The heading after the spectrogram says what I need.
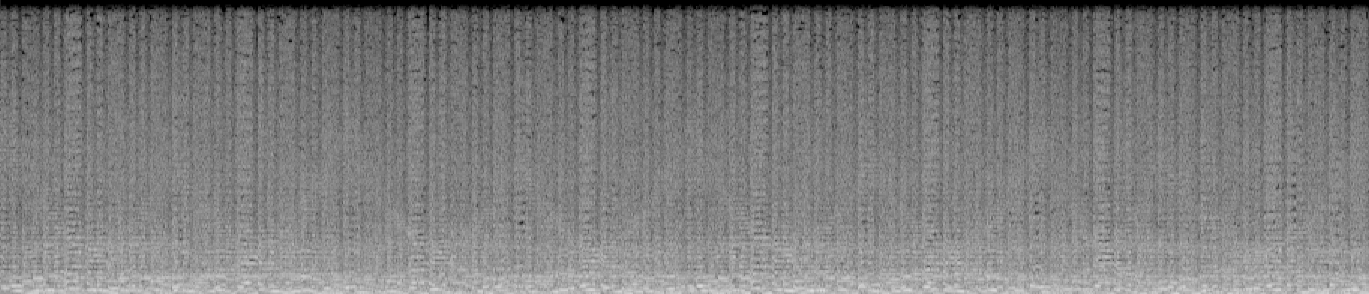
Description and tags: Trance loop.
Edited in Audacity.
